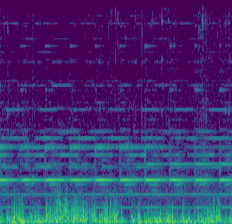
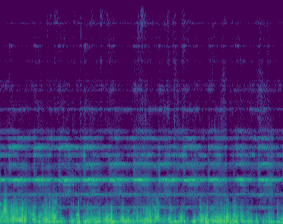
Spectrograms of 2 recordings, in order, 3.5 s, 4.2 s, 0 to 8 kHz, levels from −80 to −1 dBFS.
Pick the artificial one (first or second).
second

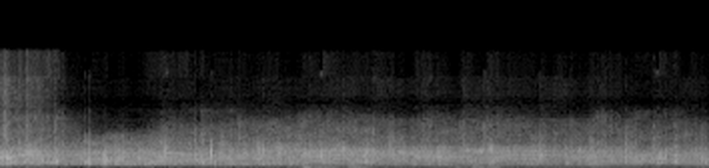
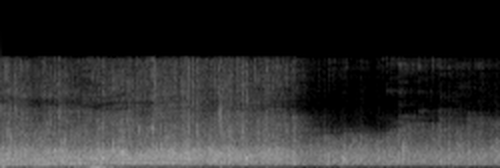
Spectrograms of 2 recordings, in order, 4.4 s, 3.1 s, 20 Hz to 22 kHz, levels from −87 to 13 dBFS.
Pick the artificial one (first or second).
first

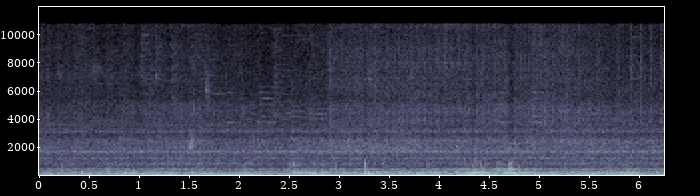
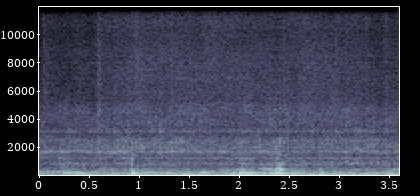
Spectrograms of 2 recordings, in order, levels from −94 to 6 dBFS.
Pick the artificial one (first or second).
second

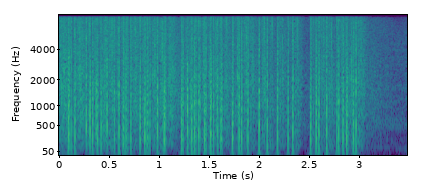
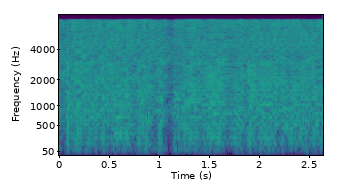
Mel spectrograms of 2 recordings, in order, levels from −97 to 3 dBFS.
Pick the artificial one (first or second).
second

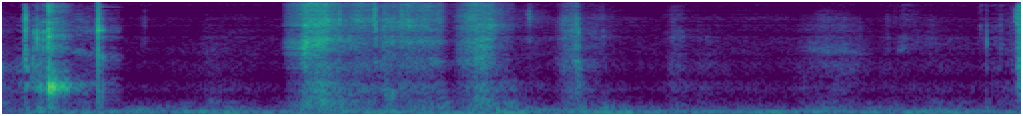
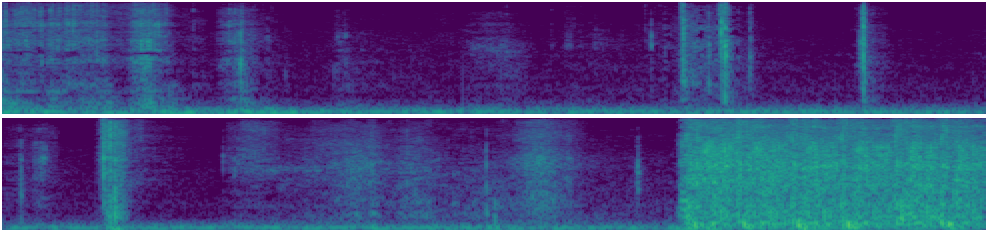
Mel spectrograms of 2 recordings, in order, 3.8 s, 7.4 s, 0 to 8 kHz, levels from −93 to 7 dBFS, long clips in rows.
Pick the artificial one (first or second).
first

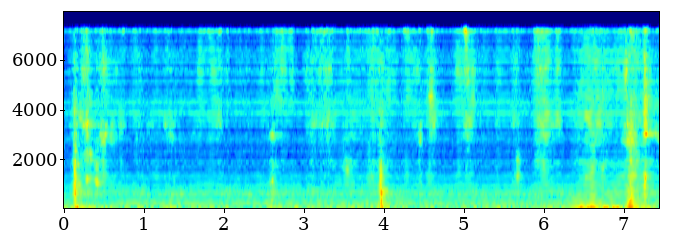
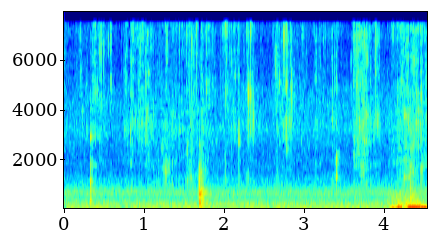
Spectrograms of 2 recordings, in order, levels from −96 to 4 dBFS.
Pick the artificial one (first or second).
first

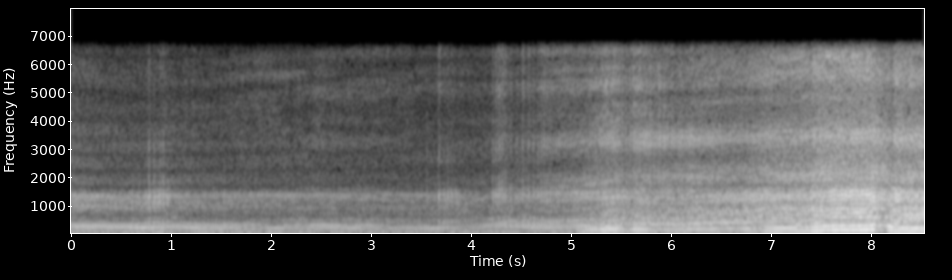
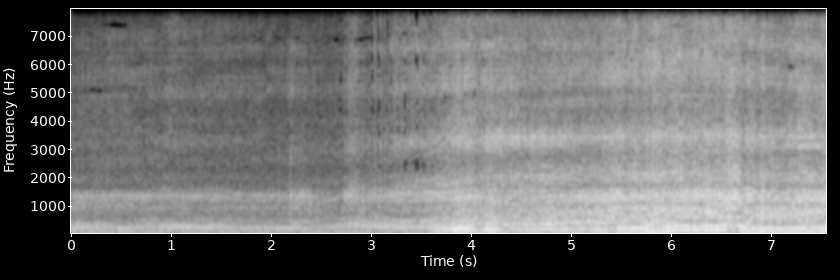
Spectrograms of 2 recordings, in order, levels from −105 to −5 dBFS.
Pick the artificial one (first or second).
second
